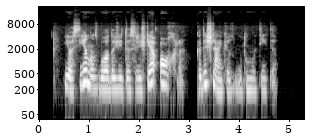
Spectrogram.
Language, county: Lithuanian, Alytus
